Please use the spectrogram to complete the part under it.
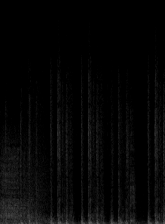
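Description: Horse hooves clip-clop in a steady, uneven walking rhythm, close by and fairly loud, with no talking.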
